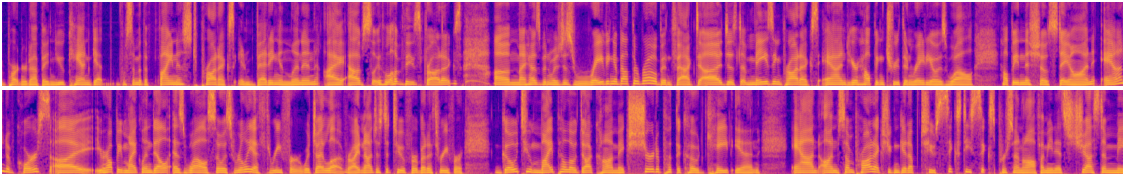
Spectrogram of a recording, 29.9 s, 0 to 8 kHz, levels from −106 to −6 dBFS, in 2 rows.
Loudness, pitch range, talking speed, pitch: -23 LUFS, 165-200 Hz, 210 wpm, 180 Hz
